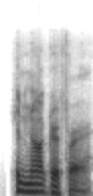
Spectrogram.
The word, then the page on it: hymnographer: American English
